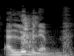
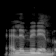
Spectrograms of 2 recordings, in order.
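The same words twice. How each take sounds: First: It is said the British way, five syllables. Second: It is said the American way, four syllables.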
